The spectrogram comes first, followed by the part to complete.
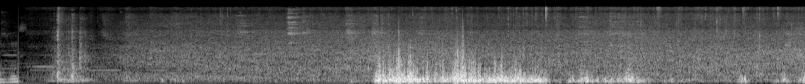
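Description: Heavy rain pouring down steadily. A loud low rumble swells in about four seconds in and dies away over the next two seconds.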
